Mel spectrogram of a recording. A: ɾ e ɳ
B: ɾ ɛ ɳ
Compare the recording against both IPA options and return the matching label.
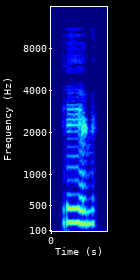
A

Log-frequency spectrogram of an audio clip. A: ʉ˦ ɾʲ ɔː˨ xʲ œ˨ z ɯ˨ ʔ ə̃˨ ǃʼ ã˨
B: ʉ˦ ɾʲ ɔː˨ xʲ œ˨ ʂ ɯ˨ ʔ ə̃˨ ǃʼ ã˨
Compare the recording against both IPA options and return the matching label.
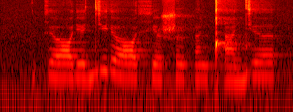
B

